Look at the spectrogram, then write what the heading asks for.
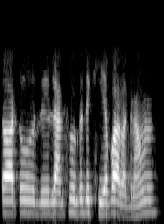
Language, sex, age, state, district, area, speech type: Dogri, male, 18-30, Jammu and Kashmir, Kathua, rural, conversation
